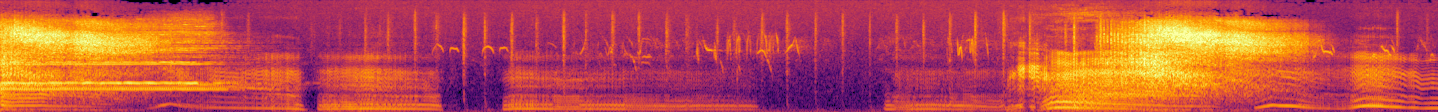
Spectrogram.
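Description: Cartoon animals growling and snarling: a loud snarl at the start, lower wavering growls through the middle broken by short pauses, and another loud snarl from about ten seconds in.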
